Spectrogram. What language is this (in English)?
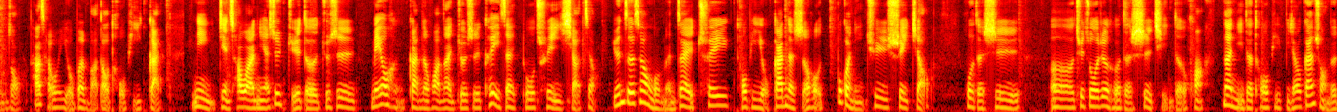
Chinese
